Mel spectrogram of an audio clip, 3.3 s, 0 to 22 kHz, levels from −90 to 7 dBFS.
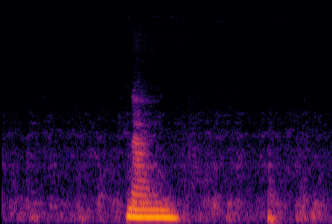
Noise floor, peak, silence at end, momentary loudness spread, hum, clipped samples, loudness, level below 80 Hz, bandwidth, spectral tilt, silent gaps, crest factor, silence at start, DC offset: -52 dBFS; -8 dBFS; 0.15 s; 23 LU; none; under 0.1%; -21 LUFS; -52 dBFS; 3.7 kHz; -11.5 dB/octave; none; 18 dB; 1.25 s; under 0.1%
